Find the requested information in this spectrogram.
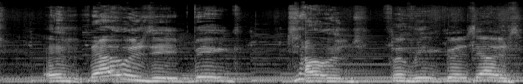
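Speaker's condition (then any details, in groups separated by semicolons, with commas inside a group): Cerebral palsy; from birth; diagnosed around age 14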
